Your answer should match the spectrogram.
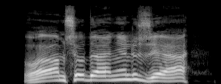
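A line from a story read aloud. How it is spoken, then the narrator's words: Man shouting from behind. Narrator (Russian): крикнул какой-то мужчина у него за спиной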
